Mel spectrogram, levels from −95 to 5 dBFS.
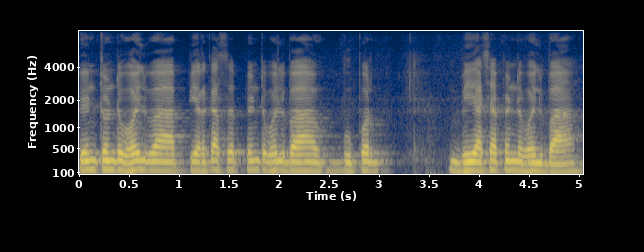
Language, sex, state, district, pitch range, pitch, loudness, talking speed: Bhojpuri, male, Bihar, Muzaffarpur, 130-140 Hz, 135 Hz, -15 LUFS, 155 wpm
